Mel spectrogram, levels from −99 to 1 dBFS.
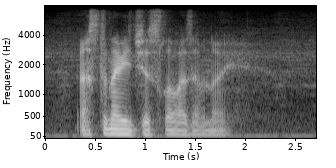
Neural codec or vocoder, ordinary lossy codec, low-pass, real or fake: none; none; 7.2 kHz; real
